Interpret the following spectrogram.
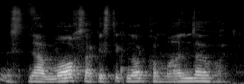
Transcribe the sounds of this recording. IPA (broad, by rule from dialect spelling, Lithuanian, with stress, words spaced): ˈjɪs nʲɛˈmoːk ˈsɐk ˈjɪs tʲɪk ˈnoːr koːˈmɐndɐʋoːtʲ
